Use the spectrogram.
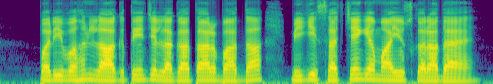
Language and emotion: Dogri, sad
